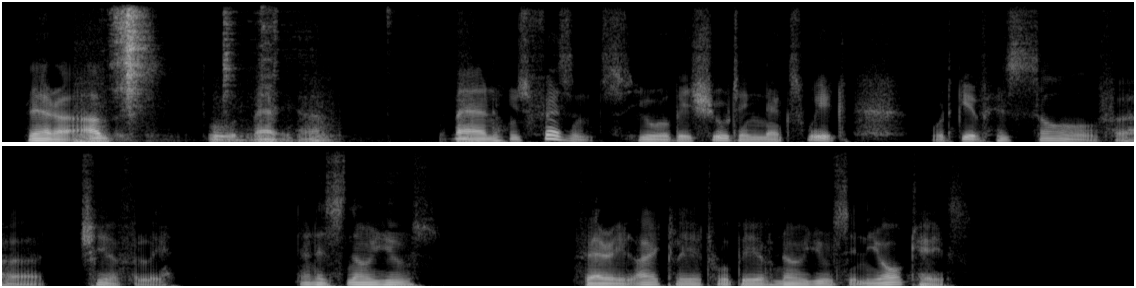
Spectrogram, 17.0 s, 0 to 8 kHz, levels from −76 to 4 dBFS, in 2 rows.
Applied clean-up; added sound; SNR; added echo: neural mask model RNNoise.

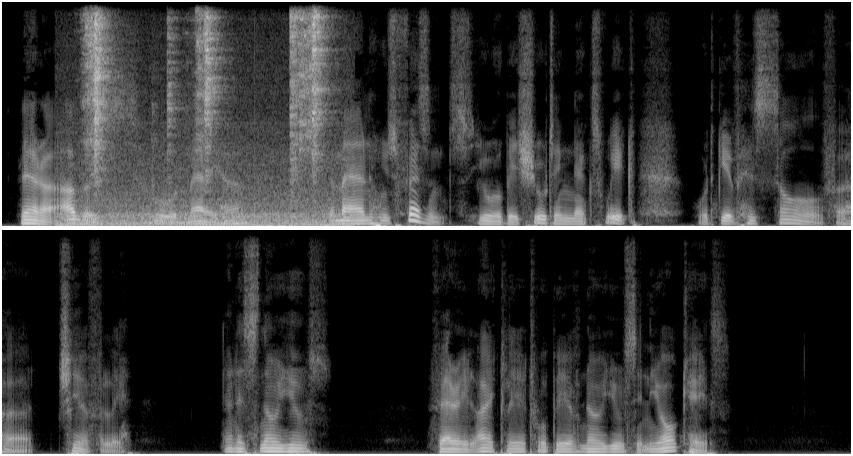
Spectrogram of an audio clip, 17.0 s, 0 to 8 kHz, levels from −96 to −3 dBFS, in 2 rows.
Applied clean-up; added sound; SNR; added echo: none; Cutlery, silverware; -2 dB; none.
